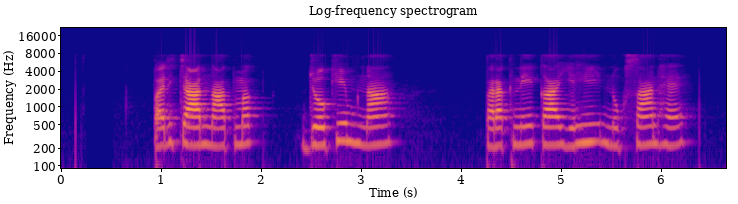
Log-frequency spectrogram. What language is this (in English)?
Hindi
